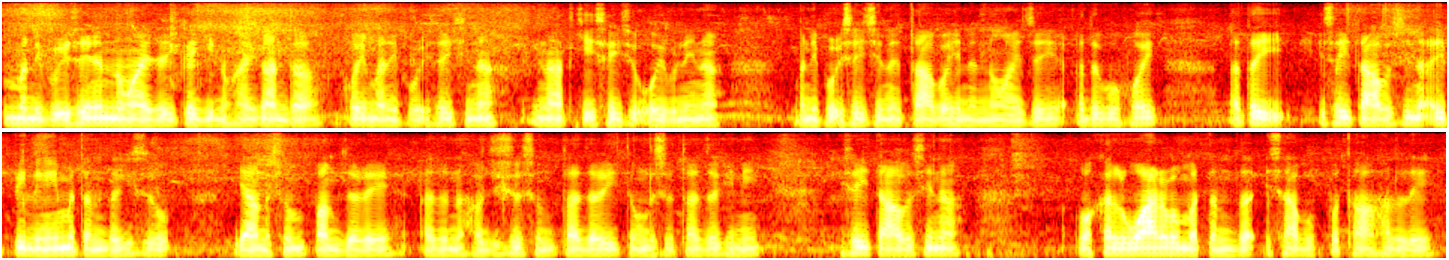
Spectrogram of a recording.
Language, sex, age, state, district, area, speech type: Manipuri, male, 18-30, Manipur, Thoubal, rural, spontaneous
